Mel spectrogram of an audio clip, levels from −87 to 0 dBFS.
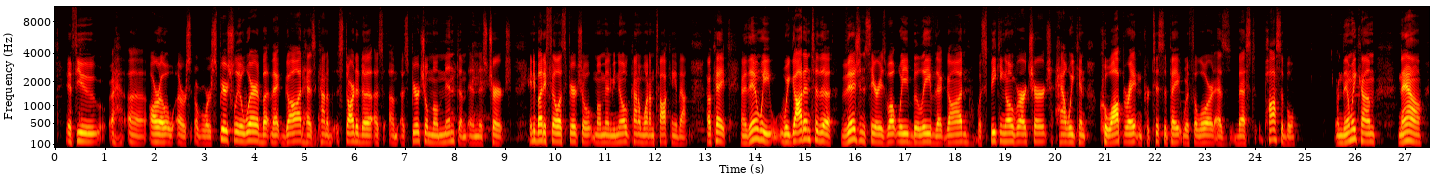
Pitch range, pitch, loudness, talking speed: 130-150 Hz, 140 Hz, -32 LUFS, 160 wpm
